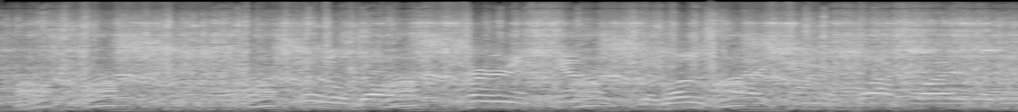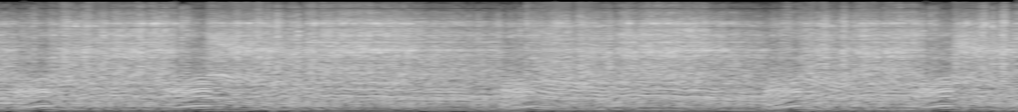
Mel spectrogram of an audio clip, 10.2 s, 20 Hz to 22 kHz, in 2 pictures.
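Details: Husqvarna 128LD 28cc trimmer, warmed up with the line fully extended for load, that won't idle: during low-side (left screw) carb adjustment, the revs rise and sag repeatedly, stumbling instead of climbing; lean hesitation.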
